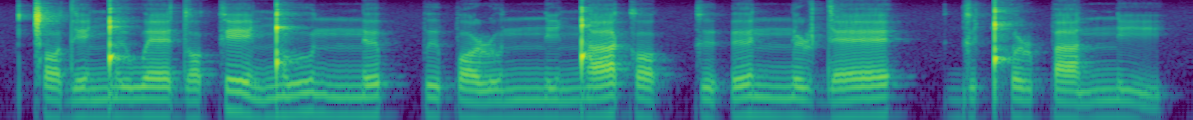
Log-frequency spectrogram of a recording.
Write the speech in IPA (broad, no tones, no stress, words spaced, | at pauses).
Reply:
ǀɔdeŋ͡ǃɨ wɛdɔ ke ŋ͡ǃu nːɘ pːɨpɔɭu nːiŋ͡ǃakɔ kːɨʔɘnːɨɭ dɛ | ɡɨǃʰoɭ panːi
